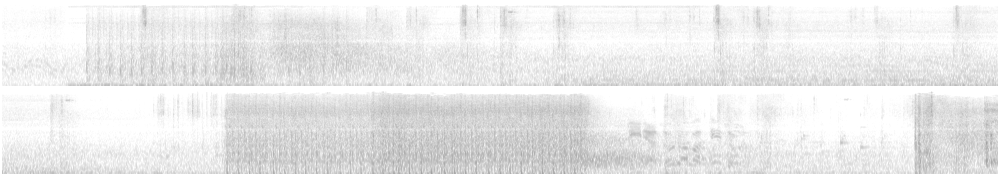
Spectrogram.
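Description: Video game gunfire: rapid bursts of shots with a heavy, sustained volley in the latter part, set under excited talk between players.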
